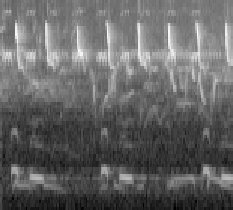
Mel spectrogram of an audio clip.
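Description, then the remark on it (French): A male cuckoo sings its two-note falling call three times in steady succession, while high, rapid chirps of other birds or insects trill continuously in the background. “Le coucou non plus n'a pas un chant très varié. C'est le mâle qui chante, partout et à toute heure, de l'aube au crépuscule.”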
